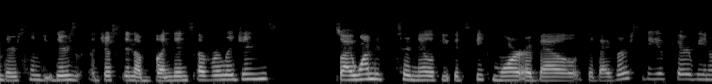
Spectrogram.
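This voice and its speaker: A woman's voice: mid-range voice, dry recording. A woman hosting a podcast, speaking in a friendly, conversational way. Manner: friendly, conversational, casual fillers. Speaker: podcast host. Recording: dry, slightly dull audio with faint music.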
